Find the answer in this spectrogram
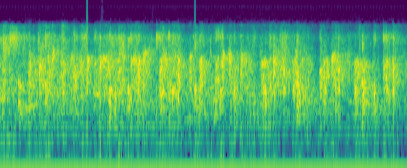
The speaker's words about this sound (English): It is a prick in the heart, but even with that, just give Jesus a clap offering.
